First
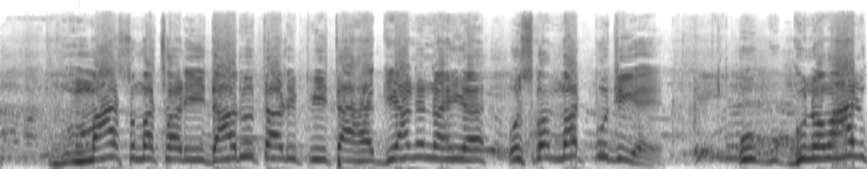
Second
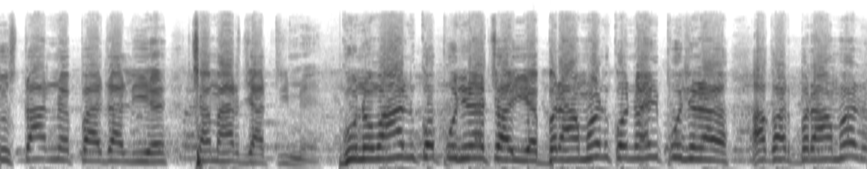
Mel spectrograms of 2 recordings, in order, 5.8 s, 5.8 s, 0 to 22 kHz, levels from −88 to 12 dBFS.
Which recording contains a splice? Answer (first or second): second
